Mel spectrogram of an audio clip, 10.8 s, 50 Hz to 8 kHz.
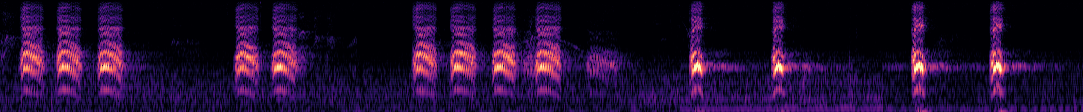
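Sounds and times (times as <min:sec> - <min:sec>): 
crow: 0:00.0 - 0:01.3, 0:02.4 - 0:03.2, 0:04.1 - 0:06.3, 0:09.1 - 0:10.4.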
